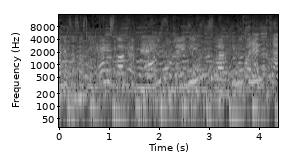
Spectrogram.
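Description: Several voices chattering over background music with a steady beat.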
